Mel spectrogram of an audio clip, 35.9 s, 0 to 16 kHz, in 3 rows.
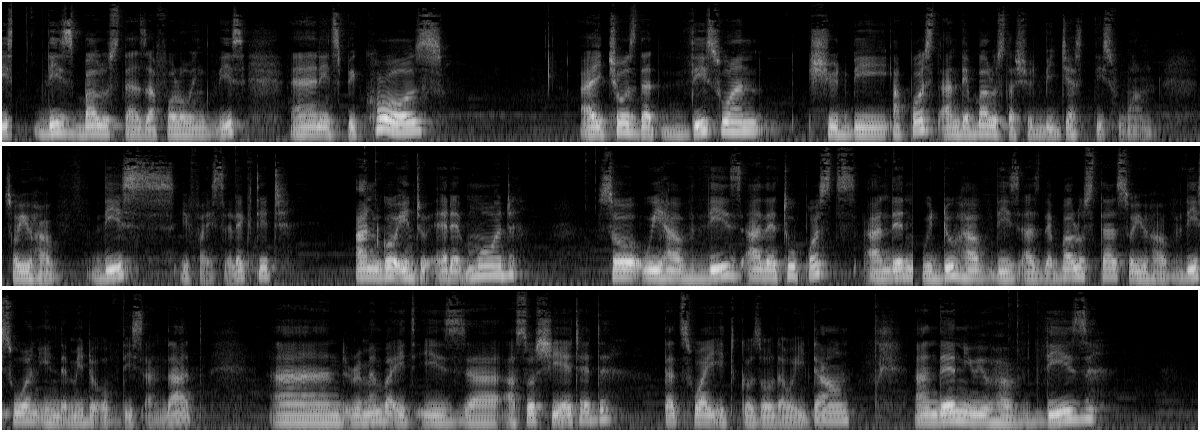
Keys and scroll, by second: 3.8 Escape, 13.0 Escape, 13.2 Escape, 35.7 Escape.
